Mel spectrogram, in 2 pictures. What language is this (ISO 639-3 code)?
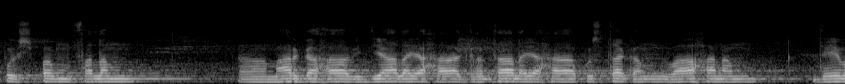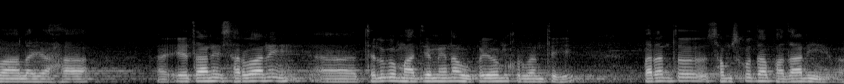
san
